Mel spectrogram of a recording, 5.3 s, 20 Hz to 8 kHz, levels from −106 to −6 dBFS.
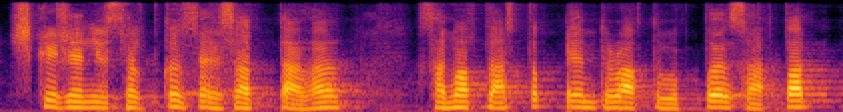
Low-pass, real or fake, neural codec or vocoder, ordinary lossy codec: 7.2 kHz; fake; codec, 16 kHz in and 24 kHz out, 0.6 kbps, FireRedTTS-2 codec; none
